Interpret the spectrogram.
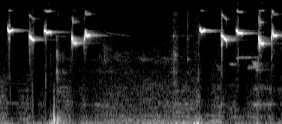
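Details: Kemade calls for luring other birds: two brisk bursts of shrill, high chirps, five notes each, separated by a quiet gap with faint low rumbling.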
